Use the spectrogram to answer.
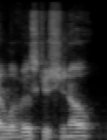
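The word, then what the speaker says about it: Laviska Shenault: How do you pronounce his name? Chenault? Yeah, Laviska Chenault.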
